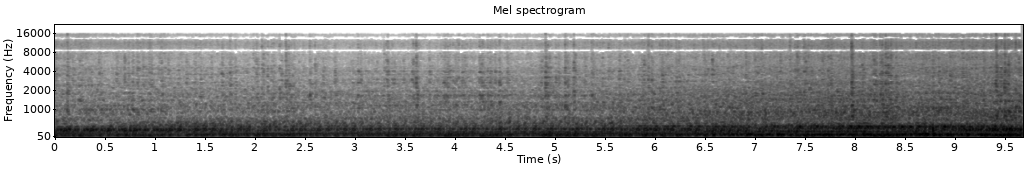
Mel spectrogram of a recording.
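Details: 1952 Dodge M37 3/4-ton military 4x4, first start after sitting over ten years, oil just changed with an additive, still smoking: low, lumpy idle with an occasional stumble; intermittent miss, owner suspects carburetor or stuck valves.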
